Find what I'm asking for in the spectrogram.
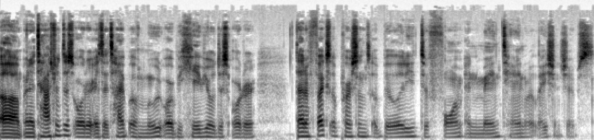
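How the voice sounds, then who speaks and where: On a very clean recording with a silent background, a man with a fairly low pitch speaks at a fairly quick pace with fairly even intonation. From New York City. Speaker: podcast host. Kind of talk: casual chat. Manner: halting, filler-heavy.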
